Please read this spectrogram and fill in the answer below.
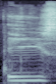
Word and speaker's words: Ys: Next one is Ease, even though it's spelled with a Y.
